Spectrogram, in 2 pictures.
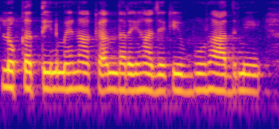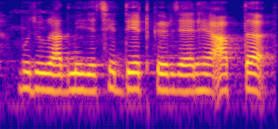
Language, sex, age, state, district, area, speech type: Maithili, female, 45-60, Bihar, Begusarai, urban, spontaneous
